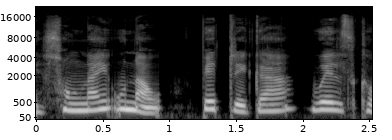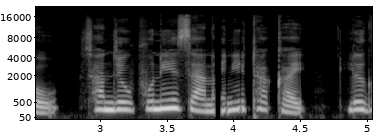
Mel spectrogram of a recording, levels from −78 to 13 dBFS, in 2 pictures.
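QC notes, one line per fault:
3.85–4.11 s, AAC frame loss with muting: several short holes open in the speech across this span, adding up to 128 ms of silence, with the longest gap around 70 ms. This fits about six lost frames whose spectra the decoder zeroed, so the overlapping windows fade the sound down and back up rather than cutting it. On a spectrogram, full-band vertical blank stripes with softened edges; on the waveform, envelope dips tapering smoothly to zero.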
